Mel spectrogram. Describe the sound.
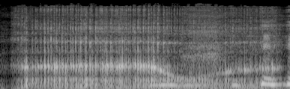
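A person imitates snoring, showing the soft palate fluttering against the back wall of the throat when lying on the back. A rough, fluttering rasp is held for about a second, then shifts to a lower rumbling tone, moderately loud with no talking.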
